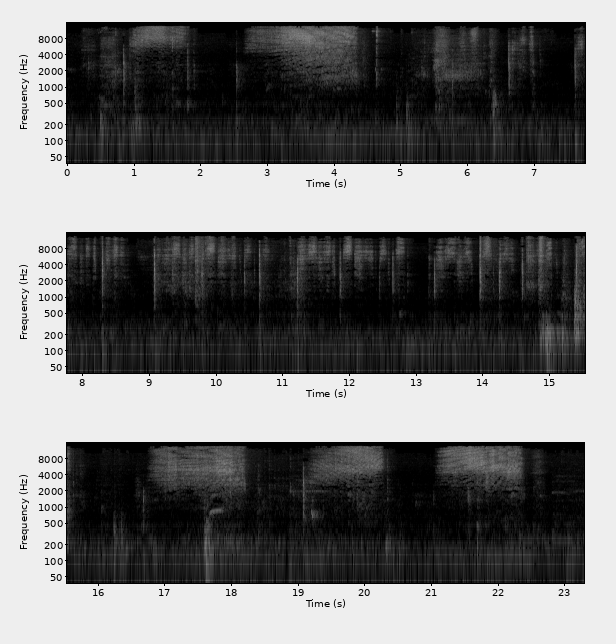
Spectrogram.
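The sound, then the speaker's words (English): Pen scratching across paper while a matrix is written out by hand, with many short scratchy strokes in bursts over a low steady hum. “What I'm trying to do is write down this H matrix”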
